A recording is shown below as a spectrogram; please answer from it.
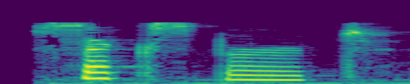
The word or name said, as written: sexpert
